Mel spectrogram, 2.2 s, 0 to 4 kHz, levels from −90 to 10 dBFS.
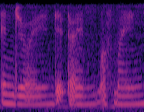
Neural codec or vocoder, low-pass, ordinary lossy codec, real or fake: autoencoder, 48 kHz, 128 numbers a frame, DAC-VAE, trained on Japanese speech; 3.6 kHz; Opus, 32 kbps; fake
